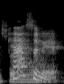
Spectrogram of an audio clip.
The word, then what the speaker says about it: Casimir: Casimir, yeah.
